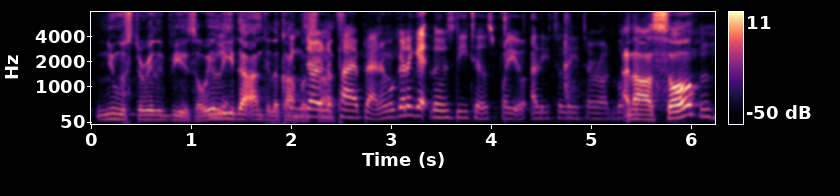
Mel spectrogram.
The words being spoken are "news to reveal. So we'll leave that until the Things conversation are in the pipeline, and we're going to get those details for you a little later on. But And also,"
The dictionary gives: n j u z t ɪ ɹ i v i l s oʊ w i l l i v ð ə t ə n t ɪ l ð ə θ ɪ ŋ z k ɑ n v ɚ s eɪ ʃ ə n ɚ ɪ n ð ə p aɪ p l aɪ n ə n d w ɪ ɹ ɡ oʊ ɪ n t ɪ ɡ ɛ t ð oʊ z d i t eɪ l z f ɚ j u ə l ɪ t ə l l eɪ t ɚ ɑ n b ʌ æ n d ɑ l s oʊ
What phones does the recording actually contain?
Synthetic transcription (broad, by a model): n j u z t ɪ ɹ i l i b s oʊ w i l l i v ð ə t ə n t ɪ l ð ə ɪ k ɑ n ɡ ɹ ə ɚ ɪ n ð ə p aɪ p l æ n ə n w ɪ ɹ ɡ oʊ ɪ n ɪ ɡ ɛ t ð oʊ z d i t eɪ l z f ɚ j u ə l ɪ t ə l l eɪ t ɚ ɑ n b ʌ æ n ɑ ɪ s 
